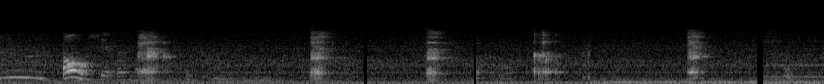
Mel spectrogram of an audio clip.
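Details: About six short, throaty deliberate burps a second or two apart over a steady low hum, from young women drinking Jolt energy drink while playing a video game.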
